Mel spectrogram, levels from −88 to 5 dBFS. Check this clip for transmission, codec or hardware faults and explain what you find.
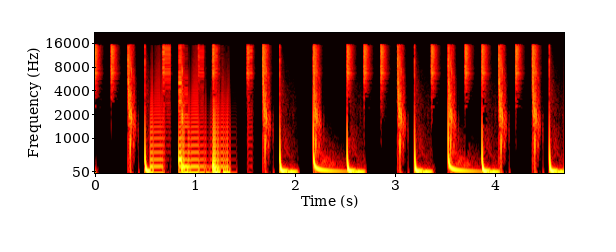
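One fault is audible: robotic sound from repeated short buffers, from 0.56 to 1.59 s. New audio likely arrived too seldom, so a short stretch was looped over and over, which fits a buffer of about 5 ms. Those repeats replaced most of the real audio in that span. They impose a rigid 200 Hz buzz that follows the original sound only roughly.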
